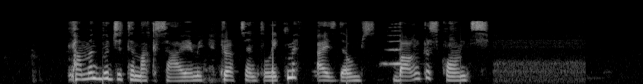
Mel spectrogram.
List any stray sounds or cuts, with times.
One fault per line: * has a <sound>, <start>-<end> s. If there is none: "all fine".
all fine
